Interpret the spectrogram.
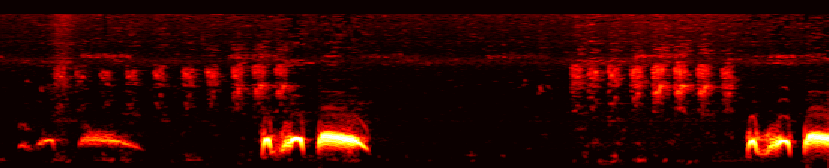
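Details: Loud spotted dove lure call, kuk satu type, aimed at drawing wild doves. A quiet falling coo comes first, then paired phrases of a quavering double note and a full hoot. Thin high chirping runs in between.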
